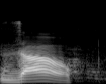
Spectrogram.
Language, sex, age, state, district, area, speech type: Assamese, male, 30-45, Assam, Dhemaji, rural, read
